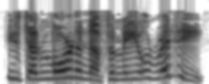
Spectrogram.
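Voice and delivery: high, loud anguished groan. Acted. Hagrid groans to Harry about Dumbledore, loud and high. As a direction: moan it out in misery. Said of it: "groaned Hagrid".

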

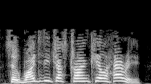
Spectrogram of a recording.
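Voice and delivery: indignant cry. A narrator's reading. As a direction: cry it out at Hagrid. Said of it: "cried Hermione".

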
